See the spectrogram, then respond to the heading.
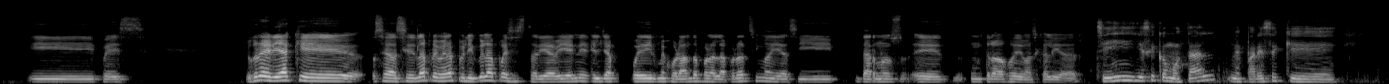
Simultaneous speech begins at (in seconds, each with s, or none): none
